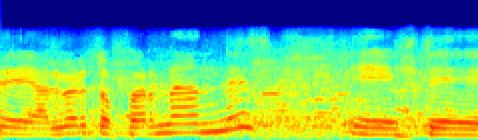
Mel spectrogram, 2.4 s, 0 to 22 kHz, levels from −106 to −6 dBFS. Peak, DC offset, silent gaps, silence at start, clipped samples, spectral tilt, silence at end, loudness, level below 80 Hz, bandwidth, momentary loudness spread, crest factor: -10 dBFS; under 0.1%; none; 0 s; under 0.1%; -5.5 dB/octave; 0 s; -26 LUFS; -64 dBFS; 9.4 kHz; 4 LU; 16 dB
